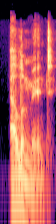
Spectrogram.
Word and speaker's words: LMNT: And element is spelled LMNT.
